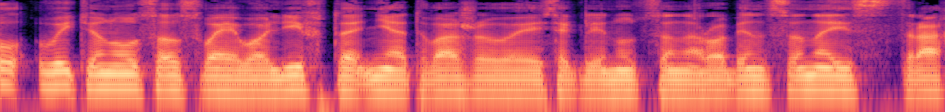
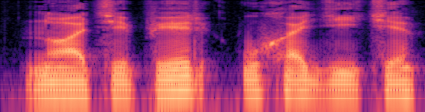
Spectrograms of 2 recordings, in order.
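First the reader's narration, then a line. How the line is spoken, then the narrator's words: Quiet but firm. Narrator (Russian): тихо, но решительно сказал Карл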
